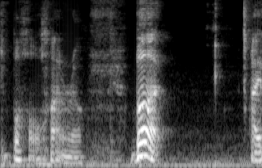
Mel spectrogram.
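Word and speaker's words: Baal: b a a l somebody told me that they think it's pronounced Bale um but I don't know it's b a a l and I'm American baby yeah so it's ball I don't know but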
